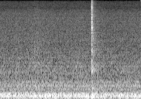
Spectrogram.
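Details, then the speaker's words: American Standard/Trane heat pump package unit after a blower relay swap, with heat strips energized through the relay: a steady low blower hum with one crisp clack. The heat strip contactor is pulling in normally, confirming the relay's common circuit is wired correctly. "get it so you hear the contact are closing there so I know my contactor will close when that relay is energized"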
